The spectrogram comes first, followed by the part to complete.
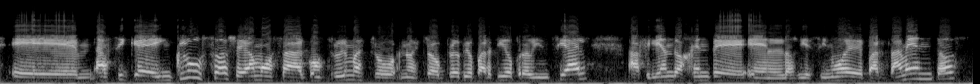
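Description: A woman with an Argentine accent, medium in pitch with ordinary pitch variation, at a very slow pace amid noticeable background noise. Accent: Rioplatense Argentine Spanish. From Argentina, Santa Fe province (Cañada de Gómez). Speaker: provincial legislator. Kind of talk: interview. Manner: halting, many repetitions and fillers.

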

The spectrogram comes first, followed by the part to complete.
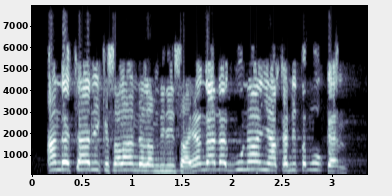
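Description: Very fast, animated delivery. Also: man. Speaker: Islamic preacher. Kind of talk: sermon. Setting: mosque, live audience.

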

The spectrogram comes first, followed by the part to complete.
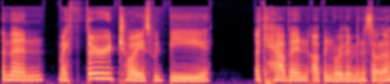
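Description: In a very clean recording with a silent background and a dry, close sound with no echo, a woman with an American accent speaks at a fairly slow pace. She has a normal speaking voice, a medium pitch with ordinary variation, and very even loudness. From Wisconsin, West Bend area. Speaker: podcast co-host. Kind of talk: casual chat.

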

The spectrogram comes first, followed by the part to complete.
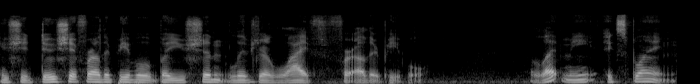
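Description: This man has a fairly low pitch, a dark, mellow tone and some vocal fry, with ordinary pitch variation. He speaks at a fairly slow pace against a quiet background. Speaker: podcast host. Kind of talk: casual profane rant-style monologue. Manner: rambling, digressive, self-interrupting; blunt, sarcastic, heated, angrily ranting with swearing.

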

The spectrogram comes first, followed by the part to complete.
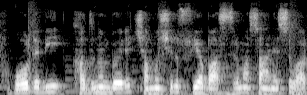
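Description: Very fast talking from a man with a fairly high pitch, over noticeable background noise. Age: 30s. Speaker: podcast host. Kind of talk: casual monologue.

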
